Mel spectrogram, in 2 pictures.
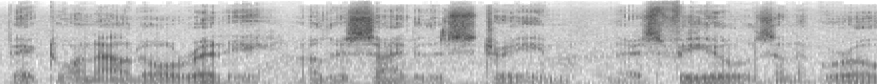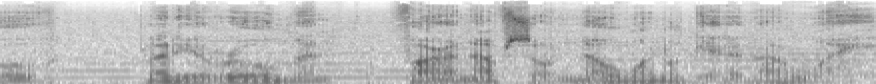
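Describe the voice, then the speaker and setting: Grizzled old monster hunter: very deep, gravelly, dry teasing mentor, game score under it. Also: male voice, expressive, moderate pace, full character voice. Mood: wry. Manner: dry, teasing, matter-of-fact. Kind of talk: video game voice acting. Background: game music.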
